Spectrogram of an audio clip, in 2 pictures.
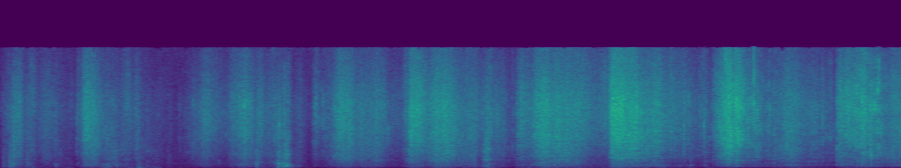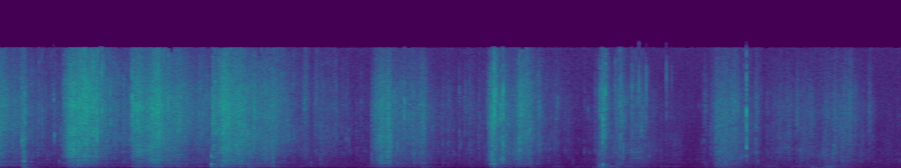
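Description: Footsteps crunching over dry dead leaves and debris, one rough crunch after another about once a second, thinning out near the end.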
